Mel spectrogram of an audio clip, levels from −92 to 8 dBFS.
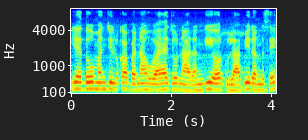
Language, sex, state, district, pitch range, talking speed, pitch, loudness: Hindi, female, Bihar, Supaul, 160-180 Hz, 205 wpm, 170 Hz, -14 LUFS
